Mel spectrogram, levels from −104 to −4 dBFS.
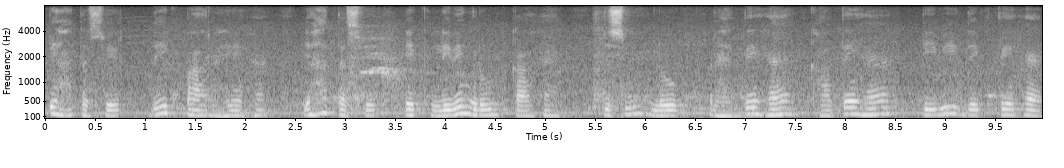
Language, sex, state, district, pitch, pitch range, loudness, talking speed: Hindi, male, Chhattisgarh, Raipur, 145 Hz, 130-165 Hz, -20 LUFS, 130 wpm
